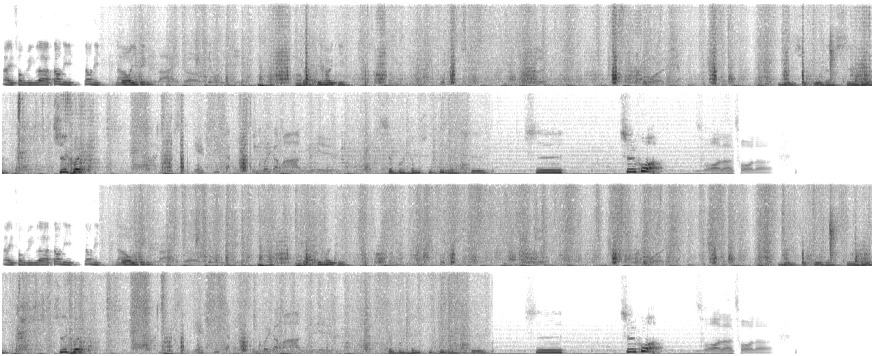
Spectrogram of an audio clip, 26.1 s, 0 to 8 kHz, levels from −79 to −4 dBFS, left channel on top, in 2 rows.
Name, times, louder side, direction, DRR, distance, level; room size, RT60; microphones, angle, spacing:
voice 1, 0.0-2.3 4.4-5.3 11.6-13.2 13.8-14.4 18.7-20.4 20.9-21.5 22.3-23.0, left 3 dB, 25° left, 0.3 m, -29 dB
sound 1, 1.4-20.4, right 2 dB, 25° right, 0.9 m, -36 dB
voice 2, 1.7-3.6 5.4-6.3 6.6-7.2 7.7-8.2 9.1-10.2 15.2-18.1 23.4-25.0, equal, 5° left, 1.1 m, -45 dB
sound 2, 3.8-17.4, left 4 dB, 65° left, 1.8 m, -37 dB
sound 3, 16.8-24.0, left 1 dB, 80° left, 3.2 m, -46 dB
head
